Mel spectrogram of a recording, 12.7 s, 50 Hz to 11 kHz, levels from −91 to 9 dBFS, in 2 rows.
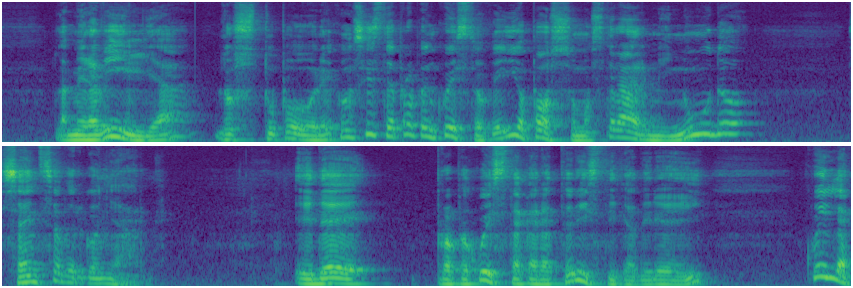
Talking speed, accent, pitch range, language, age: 105 wpm, native, 105-170 Hz, Italian, 50-69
